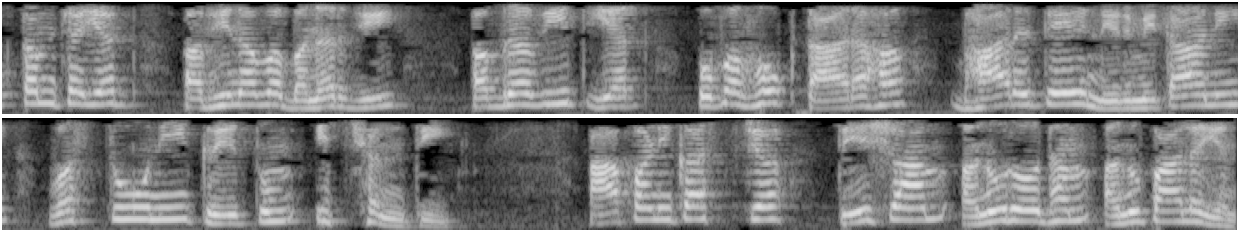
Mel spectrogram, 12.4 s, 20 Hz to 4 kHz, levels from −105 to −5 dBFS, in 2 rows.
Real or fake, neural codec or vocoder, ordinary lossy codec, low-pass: real; none; MP3, 24 kbps; 3.6 kHz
